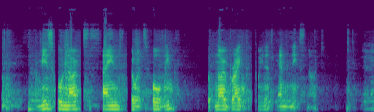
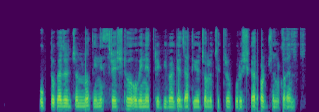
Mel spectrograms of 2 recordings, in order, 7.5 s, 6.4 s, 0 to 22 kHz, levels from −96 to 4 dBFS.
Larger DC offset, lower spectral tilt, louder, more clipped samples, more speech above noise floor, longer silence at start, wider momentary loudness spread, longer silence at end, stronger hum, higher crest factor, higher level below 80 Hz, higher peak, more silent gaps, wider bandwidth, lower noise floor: neither; first, -6.5 dB/octave vs -4.5 dB/octave; first, -16 LUFS vs -19 LUFS; neither; second, 47 dB vs over 71 dB; second, 0.05 s vs 0.8 s; first, 19 LU vs 7 LU; second, 0 s vs 0.3 s; neither; about the same, 18 dB vs 16 dB; about the same, -54 dBFS vs -56 dBFS; about the same, 0 dBFS vs -2 dBFS; about the same, 2.56-2.62 s, 5.05-5.09 s vs 0.93-1.01 s; about the same, 7.8 kHz vs 8 kHz; second, -64 dBFS vs under -90 dBFS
